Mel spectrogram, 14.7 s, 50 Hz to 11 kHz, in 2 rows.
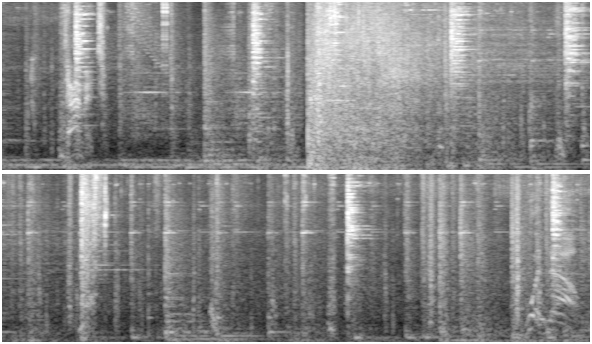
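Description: A thrown bomb bursting in The Witcher 3: Wild Hunt, a loud thudding explosion midway through a stretch of combat thumps, whooshes and music, with characters talking around it.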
